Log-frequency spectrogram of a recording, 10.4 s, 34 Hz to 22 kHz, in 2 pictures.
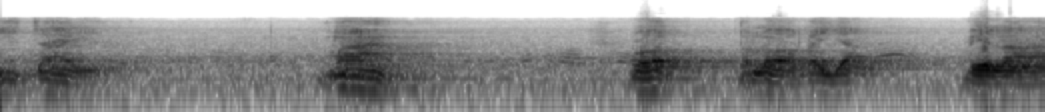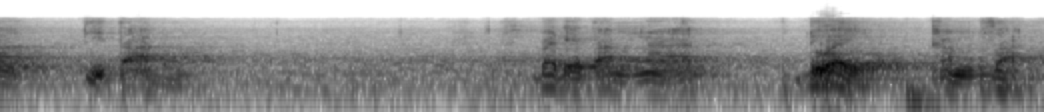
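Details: Adult man whose larynx was removed, living 30 years with cancer and teaching laryngectomees to regain voice for 24 years; finding: alaryngeal (esophageal) speech after laryngectomy.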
